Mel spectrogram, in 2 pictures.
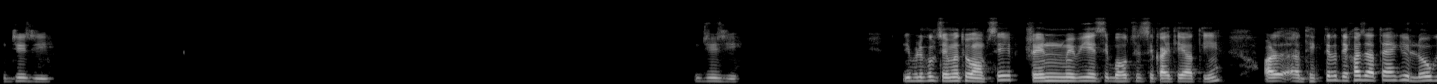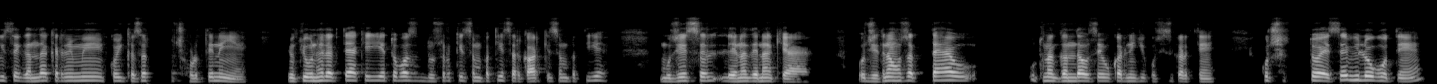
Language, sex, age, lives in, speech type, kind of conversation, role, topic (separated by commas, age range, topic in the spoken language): Hindi, male, 20-24, India, conversation, unstructured, none, क्या यात्रा के दौरान गंदगी देखकर कभी आपका मन खराब हुआ है?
